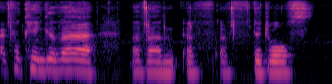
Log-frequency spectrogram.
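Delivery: hushed half-whisper, close and intimate. Half-whispering into an announcer's ear during a grand entrance: half-whispering in character. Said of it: "I'm gonna whisper in his ear".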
